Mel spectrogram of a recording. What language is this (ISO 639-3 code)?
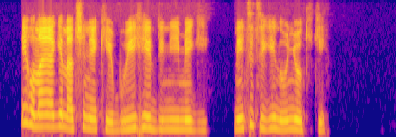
ibo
